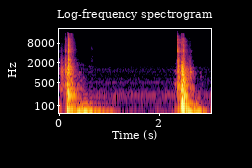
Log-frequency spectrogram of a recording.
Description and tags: a sound of a door opening then closing. Use anywhere.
